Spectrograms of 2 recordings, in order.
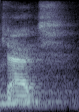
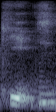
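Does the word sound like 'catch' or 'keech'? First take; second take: catch; keech. First: The vowel is open, as in 'cat'. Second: The vowel is close, as in 'keep'. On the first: The speaker calls it wrong. "Not catch" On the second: The speaker calls it right. "but keech"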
